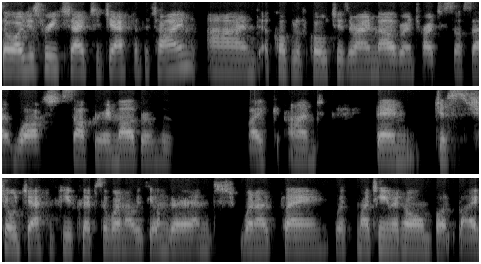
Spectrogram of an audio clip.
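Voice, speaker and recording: A woman's fairly low voice in an Irish accent, monotone and flat in intonation, at a moderate pace with big swings in loudness. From Ireland. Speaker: professional athlete. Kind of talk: interview.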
